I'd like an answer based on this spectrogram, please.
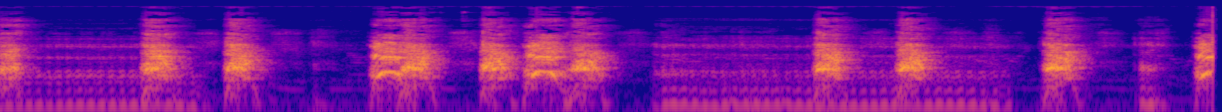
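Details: Lakeland Terriers in a mobile kennel in a barking match. Loud barks mix with rough growling, coming in clusters separated by short gaps, over a constant low mechanical hum.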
